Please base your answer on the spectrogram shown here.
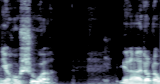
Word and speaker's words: Yehoshua: Especially when they translate it, like there are no J's in Hebrew. There's no Joshua. It's Hosea and Yehoshua.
